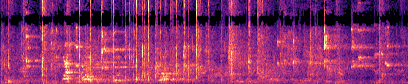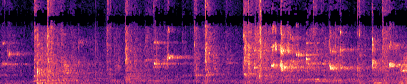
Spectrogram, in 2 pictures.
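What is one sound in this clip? Young men talk and call out across the hall.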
